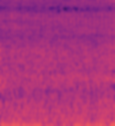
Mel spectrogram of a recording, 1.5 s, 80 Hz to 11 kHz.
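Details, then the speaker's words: Newly installed attic fan heard from the roof on a humid, roughly 90–95°F day, rain cover not yet fitted: low, steady even hum, no knocks or rattles, little vibration, blowing hot attic air; running normally. "i think i hear it i can hear it working oh yeah it's they're blowing away that's awesome"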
